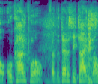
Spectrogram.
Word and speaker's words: Okonkwo: Am I ever going to pronounce it? Let's just go Chig. It's Okonkwo for the Tennessee Titans.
